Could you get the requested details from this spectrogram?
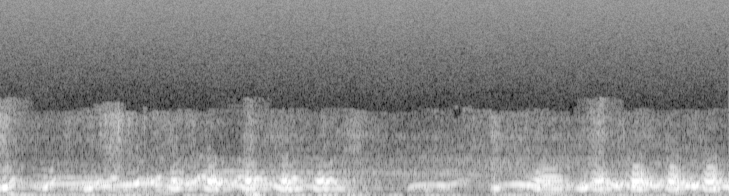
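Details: Calls of heritage turkeys from a homestead flock, slowed far down into deep, wavering moans that rise and fall and overlap, sounding much like whale song.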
